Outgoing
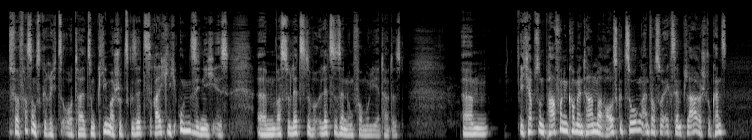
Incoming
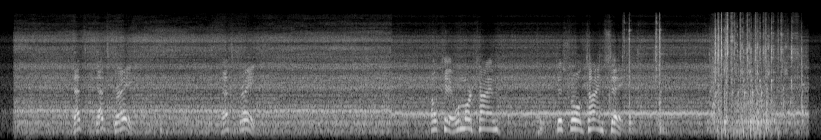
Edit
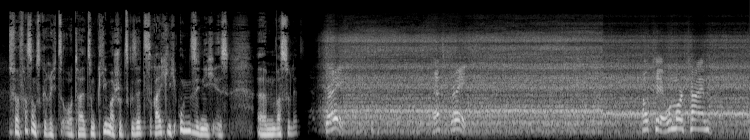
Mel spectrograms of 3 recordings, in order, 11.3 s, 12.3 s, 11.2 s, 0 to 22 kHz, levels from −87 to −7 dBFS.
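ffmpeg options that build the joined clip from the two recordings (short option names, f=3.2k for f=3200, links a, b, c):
-filter_complex "[0:a]apad=whole_dur=11.25,atrim=end=11.25,atrim=end=4.91,asetpts=PTS-STARTPTS[a];[1:a]atrim=start=1.14:end=8.08,asetpts=PTS-STARTPTS[b];[a][b]acrossfade=d=0.6:c1=exp:c2=exp"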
